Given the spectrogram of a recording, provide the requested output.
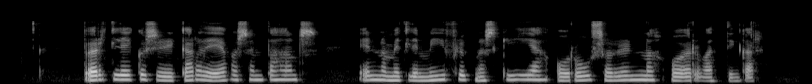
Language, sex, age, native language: Icelandic, female, 30-39, Icelandic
